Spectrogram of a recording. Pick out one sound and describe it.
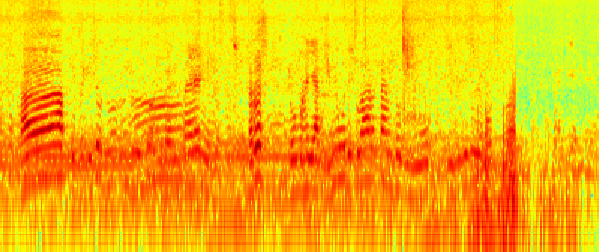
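A group of men and women chant together in a melodic, prayer-like way.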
